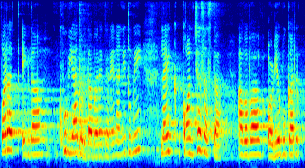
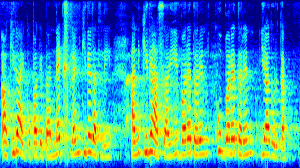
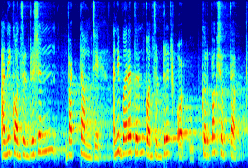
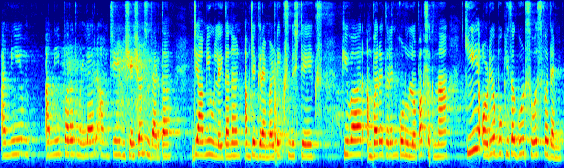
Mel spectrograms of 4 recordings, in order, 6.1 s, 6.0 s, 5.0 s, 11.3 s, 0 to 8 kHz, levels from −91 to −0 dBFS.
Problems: constant background noise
